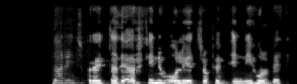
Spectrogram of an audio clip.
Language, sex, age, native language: Icelandic, female, 50-59, Icelandic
